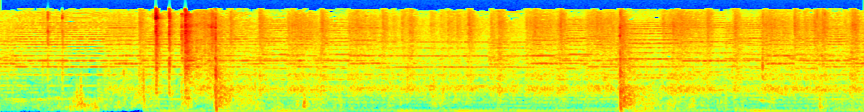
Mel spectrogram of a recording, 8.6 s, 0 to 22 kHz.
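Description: Bagpipe music with a steady drone, over a few sharp clicks from loading .303 cartridges into a Lee-Enfield No4 Mk1's magazine. The loudest click comes about six seconds in.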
